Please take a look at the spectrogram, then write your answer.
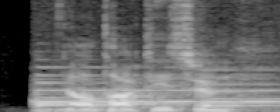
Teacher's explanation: a serious tone is expressed with flat intonation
